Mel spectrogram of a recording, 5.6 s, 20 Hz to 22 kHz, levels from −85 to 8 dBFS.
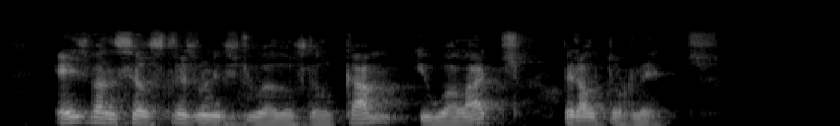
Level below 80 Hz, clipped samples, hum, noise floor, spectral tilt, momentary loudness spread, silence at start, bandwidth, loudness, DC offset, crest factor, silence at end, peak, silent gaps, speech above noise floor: -74 dBFS; under 0.1%; none; under -90 dBFS; -3.5 dB/octave; 14 LU; 0.4 s; 8 kHz; -38 LUFS; under 0.1%; 22 dB; 0.85 s; -18 dBFS; none; over 52 dB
